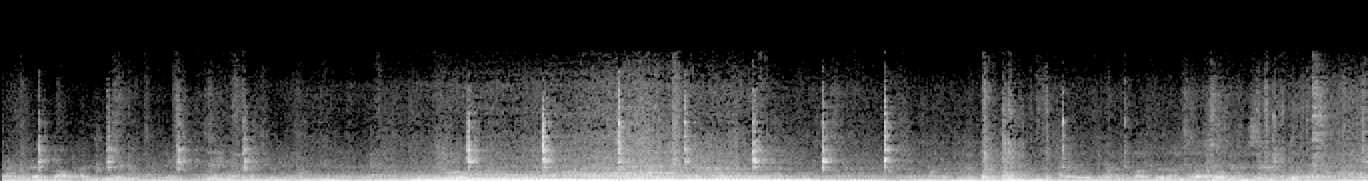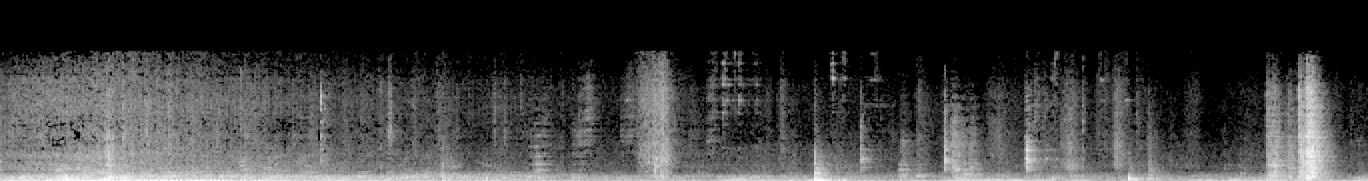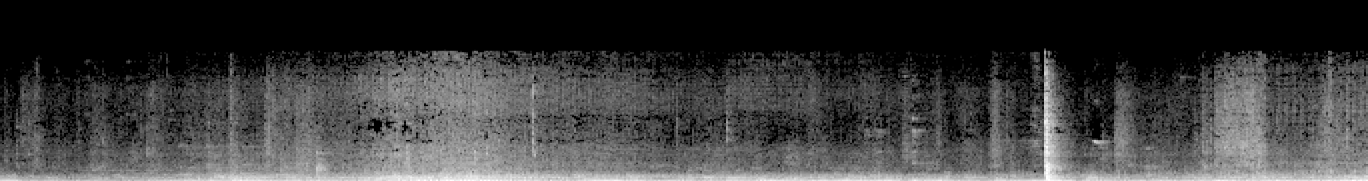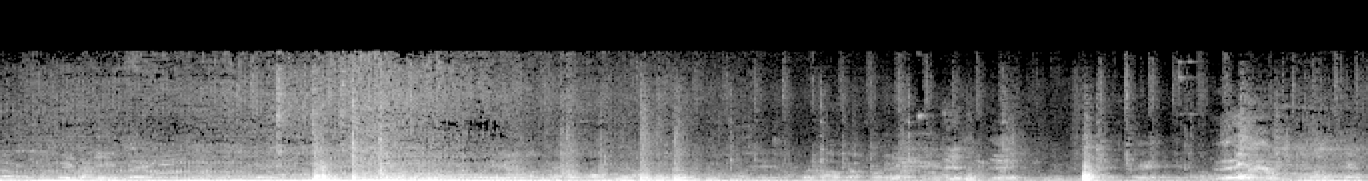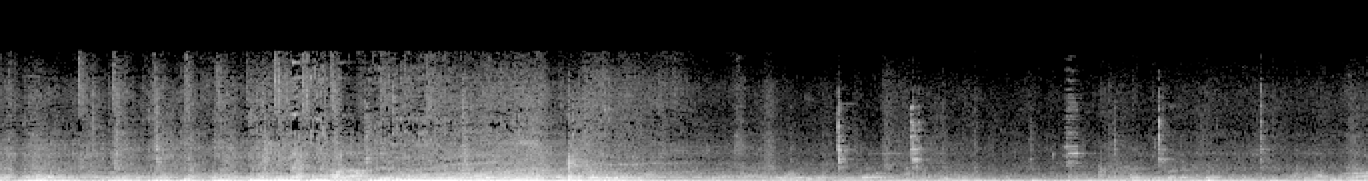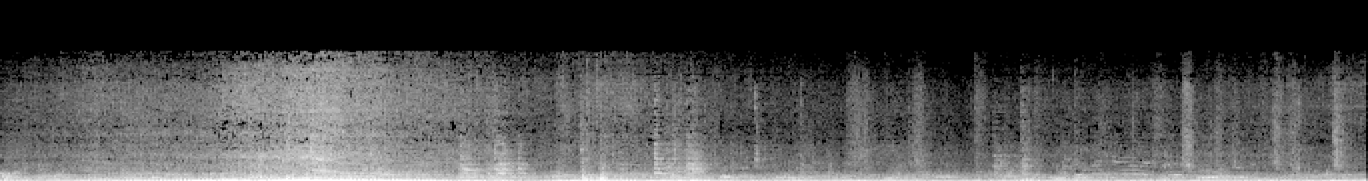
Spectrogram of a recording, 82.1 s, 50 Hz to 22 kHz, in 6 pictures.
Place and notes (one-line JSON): {"title": "Bénin, Cotonou - Bénin-Cotonou-Zemsinthestreet", "date": "2018-12-06 11:54:00", "description": "We hope there will be many more!", "latitude": "6.36", "longitude": "2.40", "altitude": "8", "timezone": "Africa/Porto-Novo"}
